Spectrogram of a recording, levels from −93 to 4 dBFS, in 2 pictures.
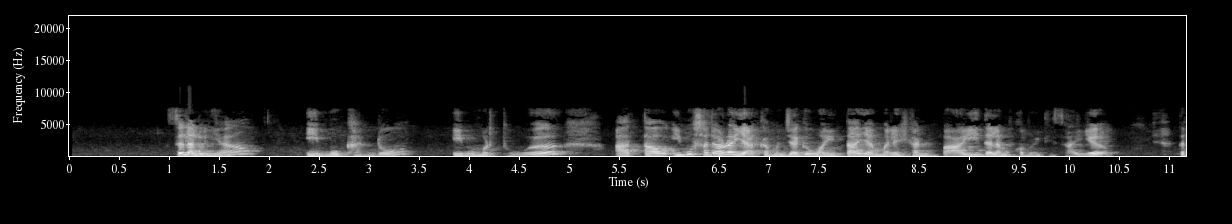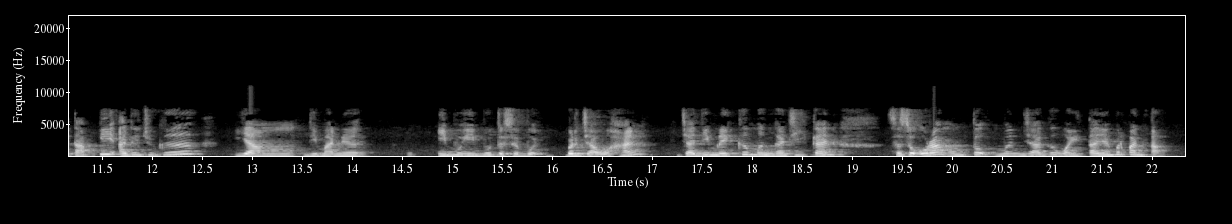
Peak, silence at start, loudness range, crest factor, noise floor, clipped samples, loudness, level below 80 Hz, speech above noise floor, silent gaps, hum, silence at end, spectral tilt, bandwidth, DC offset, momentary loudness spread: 0 dBFS; 1.05 s; 4 LU; 20 dB; -63 dBFS; under 0.1%; -19 LUFS; -70 dBFS; 45 dB; none; none; 0.2 s; -4.5 dB/octave; 7.8 kHz; under 0.1%; 13 LU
